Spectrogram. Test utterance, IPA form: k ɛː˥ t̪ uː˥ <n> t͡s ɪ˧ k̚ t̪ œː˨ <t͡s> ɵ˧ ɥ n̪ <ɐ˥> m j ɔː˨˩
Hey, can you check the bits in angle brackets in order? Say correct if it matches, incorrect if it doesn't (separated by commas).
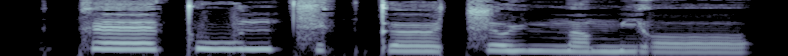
correct, correct, incorrect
